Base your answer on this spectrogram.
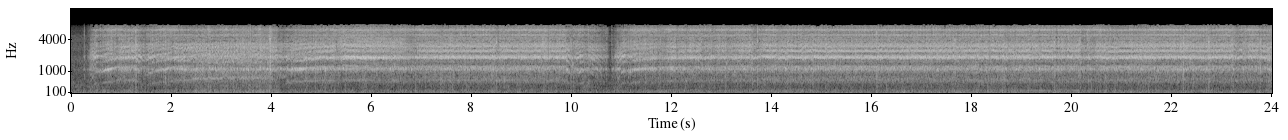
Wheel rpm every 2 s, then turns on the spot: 80, 150, 140, 160, 160, 100, 160, 160, 160, 160, 160, 160.
none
